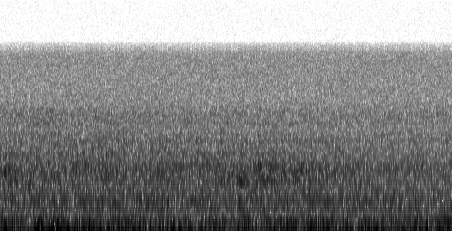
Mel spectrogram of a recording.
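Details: Steady broadband hiss with a low rumbling hum and no animal sound.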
